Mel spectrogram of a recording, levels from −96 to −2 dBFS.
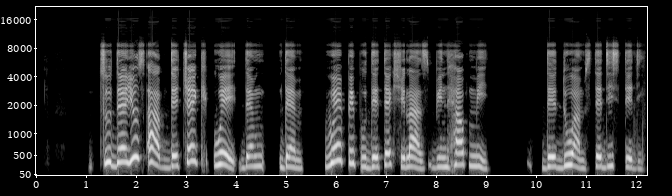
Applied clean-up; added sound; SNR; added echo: none; none; none; none.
